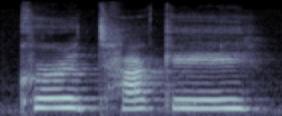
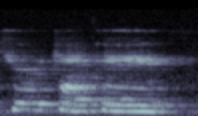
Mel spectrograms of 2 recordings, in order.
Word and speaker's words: Kuretake: Kuretake. Kuretake Gansei, and then there's also the last name Tomai.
